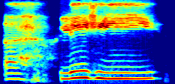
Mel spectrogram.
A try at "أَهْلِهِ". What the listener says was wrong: ها میں جمع ہے أهله رخاوہ ہوگا ہا ساکنہ میں پورا ٹائم دے رخاوہ کا دوبارہ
